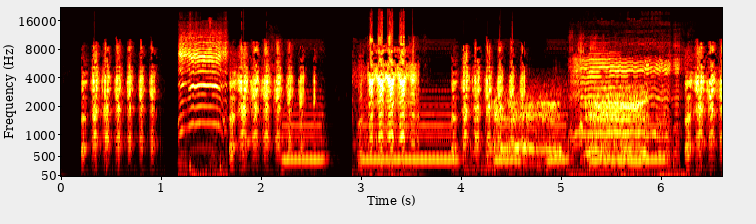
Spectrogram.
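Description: Goats bleat repeatedly in loud, quavering calls that overlap one another.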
